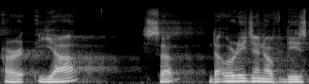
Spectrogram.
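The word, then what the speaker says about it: ي: Middle of the tongue will touch to the roof of the mouth. So that's how you can easily pronounce yah.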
